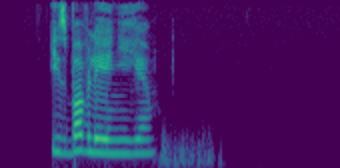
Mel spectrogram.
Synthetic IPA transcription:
ɪzbɐvlʲenʲɪjə

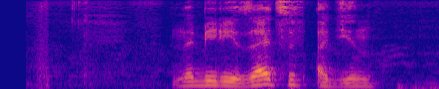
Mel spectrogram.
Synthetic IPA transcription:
nɐbʲɪɾʲizajt̪sɨfɐdʲin

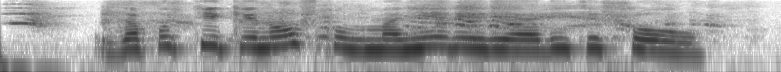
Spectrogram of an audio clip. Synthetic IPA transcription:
zɐpʊsʲtʲikʲɪnoʂkʊvmɐnʲeɾʲɪɾʲɪalʲitʲɪʂoʊ

